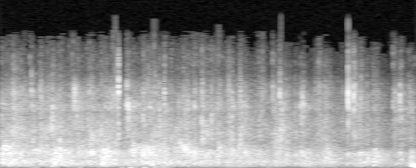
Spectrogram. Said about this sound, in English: Guys, give them a round of applause. Gospel goers. Thank you.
